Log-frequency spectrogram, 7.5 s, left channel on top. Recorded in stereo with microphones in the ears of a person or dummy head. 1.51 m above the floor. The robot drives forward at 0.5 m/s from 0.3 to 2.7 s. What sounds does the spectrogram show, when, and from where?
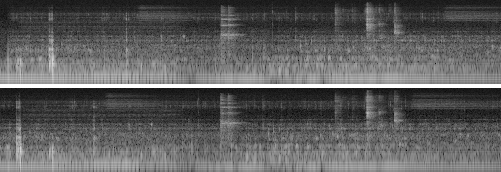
3.3 s a clink: 45° right (ahead or behind), 3 m
5.0 s a crack: centre (ahead or behind), 3 m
